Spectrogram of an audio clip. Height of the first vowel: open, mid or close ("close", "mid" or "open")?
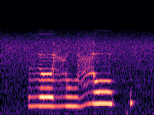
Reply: mid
